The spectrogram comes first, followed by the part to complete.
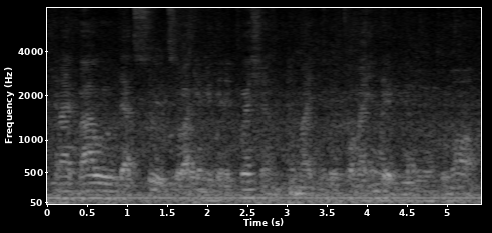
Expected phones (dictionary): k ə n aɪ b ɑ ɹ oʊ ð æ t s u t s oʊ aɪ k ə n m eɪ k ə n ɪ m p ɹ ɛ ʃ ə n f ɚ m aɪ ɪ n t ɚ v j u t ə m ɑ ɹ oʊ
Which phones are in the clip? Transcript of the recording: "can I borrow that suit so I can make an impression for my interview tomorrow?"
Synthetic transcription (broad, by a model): k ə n aɪ b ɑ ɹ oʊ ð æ t s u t s oʊ aɪ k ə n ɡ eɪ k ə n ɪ p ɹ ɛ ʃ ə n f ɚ m aɪ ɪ n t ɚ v j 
